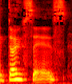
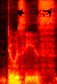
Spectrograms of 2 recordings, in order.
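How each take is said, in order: First: "doses" drawn out as DOH-siz; English pronunciation. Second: "dozies" said as DOO-zeez; Scottish pronunciation. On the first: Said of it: "I'd say doses". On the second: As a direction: say "dozies" with oo and a buzzing z. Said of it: "Or as I'd say, dozies". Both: Shown as a demonstration.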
